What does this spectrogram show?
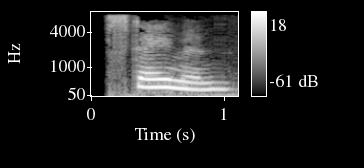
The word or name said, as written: stamin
